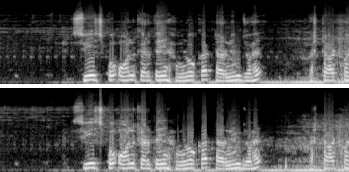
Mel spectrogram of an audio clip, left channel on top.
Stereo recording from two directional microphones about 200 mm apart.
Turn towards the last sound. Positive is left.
turn(degrees=30)  # may be behind; listen again after turning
